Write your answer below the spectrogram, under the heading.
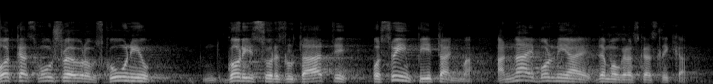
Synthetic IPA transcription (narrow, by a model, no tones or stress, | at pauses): o̞d̪̚kad̪smouʃliue̞ʋɾo̞ːpskuuːniju | ɡo̞ɾiːsuɾe̞zult̪aːt̪ipo̞sʋiːmpiːt̪aɲima̰ | a̰naːjbo̞lʲnijajed̪e̞moɡɾafskaslikʰa̰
